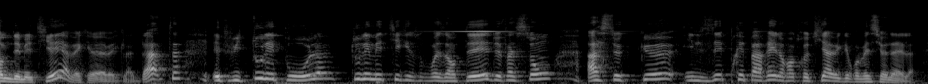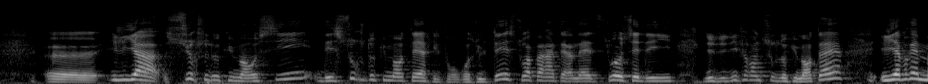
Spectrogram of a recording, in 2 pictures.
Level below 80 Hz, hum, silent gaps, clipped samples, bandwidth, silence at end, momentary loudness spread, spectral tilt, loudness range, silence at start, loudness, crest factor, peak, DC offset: -60 dBFS; none; none; under 0.1%; 13.5 kHz; 0 s; 11 LU; -5.5 dB/octave; 5 LU; 0 s; -33 LUFS; 20 dB; -12 dBFS; under 0.1%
